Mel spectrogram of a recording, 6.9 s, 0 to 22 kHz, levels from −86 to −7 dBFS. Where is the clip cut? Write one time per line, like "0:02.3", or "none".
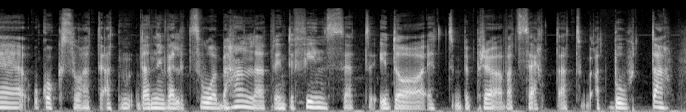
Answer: none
